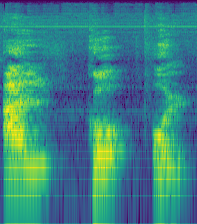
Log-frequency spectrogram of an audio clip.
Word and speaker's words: alcohol: En esta palabra hay 2 vocales, la misma vocal, la O, separada por la H. Pero la H, como es muda, se considera que las 2 vocales están juntas en la palabra, suenan juntas en la palabra, pero evidentemente son un hiato porque son fuertes. Y ahí está alcohol, 3 sílabas.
